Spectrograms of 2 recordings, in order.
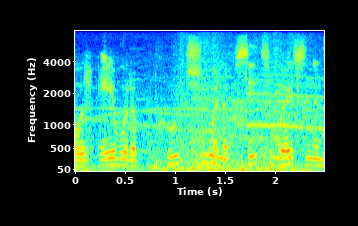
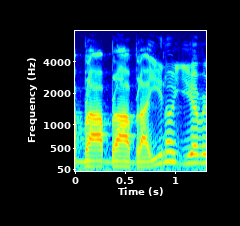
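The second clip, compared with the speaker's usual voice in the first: normal talking voice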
